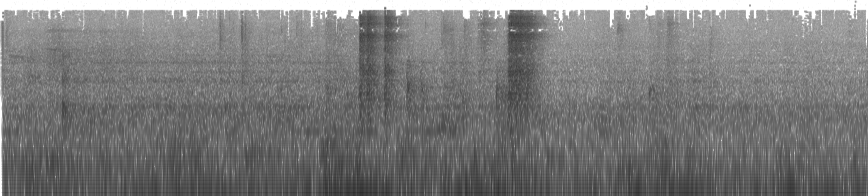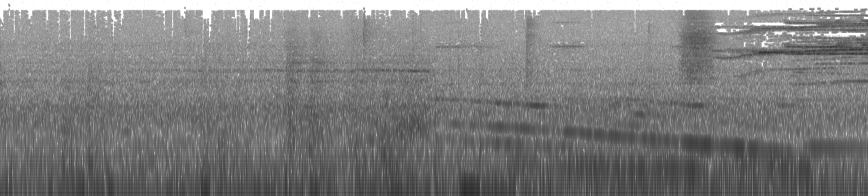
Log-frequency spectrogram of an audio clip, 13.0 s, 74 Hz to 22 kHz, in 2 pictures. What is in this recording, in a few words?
Train Melbourne Passenger Xtrapolis 100 Interior 2 Stops, Melbourne train interior; Trains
